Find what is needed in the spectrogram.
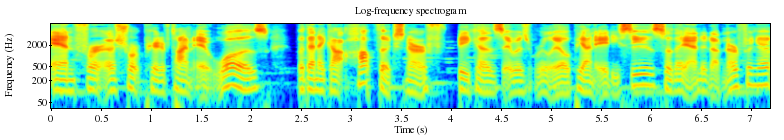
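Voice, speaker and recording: A man with a fairly low pitch and a bright, sharp tone speaks at a fairly quick pace with hardly any pauses, very wide pitch swings, and vocal fry. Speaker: gaming content creator. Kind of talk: game guide commentary. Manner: hushed, keeping voice down.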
